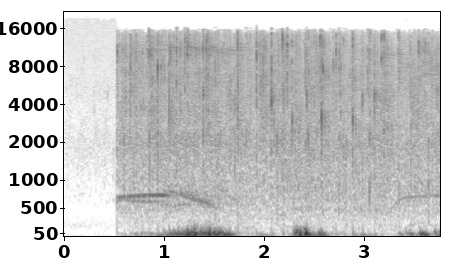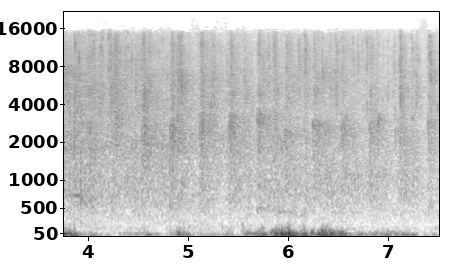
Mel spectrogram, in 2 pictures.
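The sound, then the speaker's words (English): A church audience applauds to welcome its campus pastor. The clapping starts abruptly and continues as a sustained, moderately loud patter with a few swells. “Put your hands together and welcome Pastor Evan.”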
